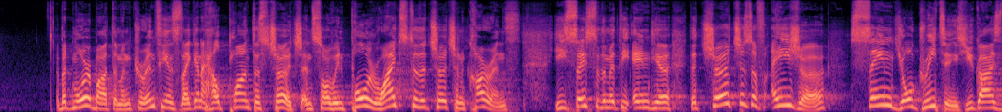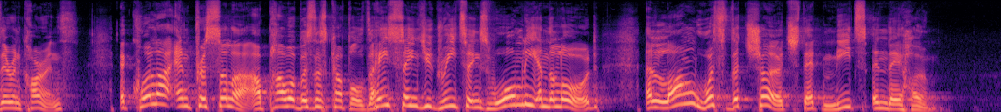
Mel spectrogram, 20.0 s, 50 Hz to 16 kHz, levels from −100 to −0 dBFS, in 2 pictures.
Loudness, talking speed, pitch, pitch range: -22 LUFS, 200 wpm, 215 Hz, 180-245 Hz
